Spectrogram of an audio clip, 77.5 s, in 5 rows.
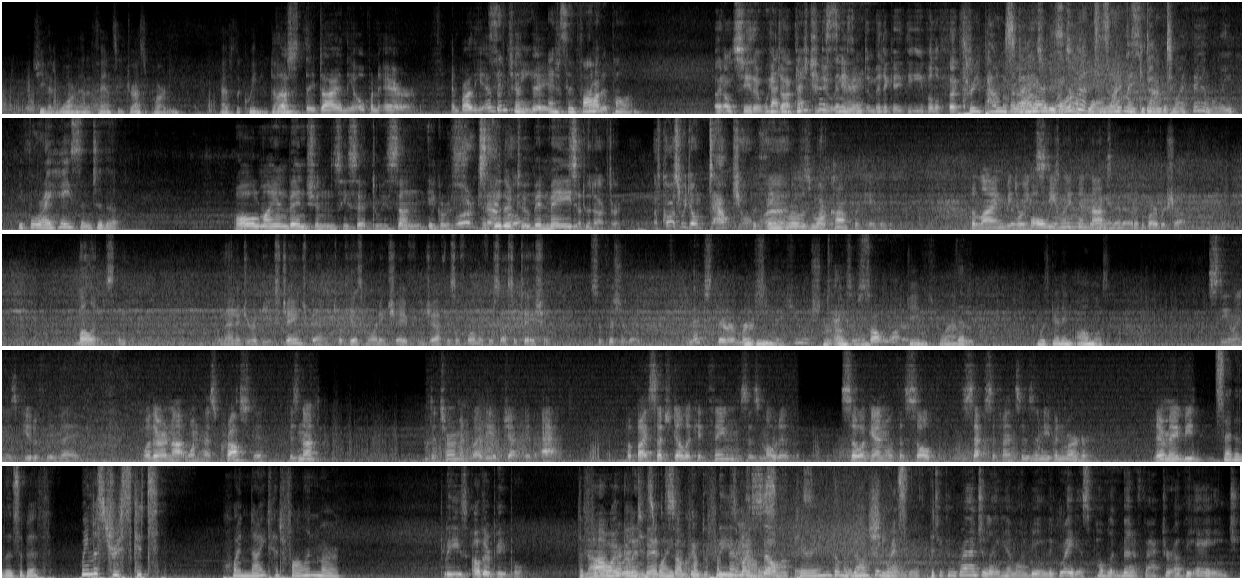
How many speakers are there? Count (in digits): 10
